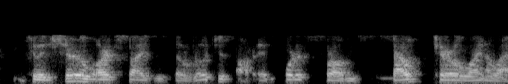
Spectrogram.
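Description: A buzzy, gravelly roughness and a dull top end with nothing above 4 kHz run through the whole speech clip. This is GSM full-rate codec damage, plainly audible and consistent with about 13 kbps: vocal-tract modelling driven by sparse regular pulses produces the grain.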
